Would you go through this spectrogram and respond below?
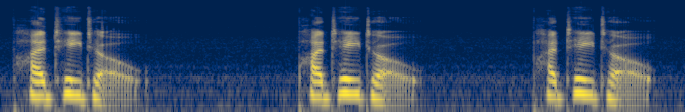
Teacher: in these letters so it's doing your p p p and you're almost going straight into the vowel without letting the breath out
